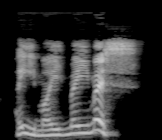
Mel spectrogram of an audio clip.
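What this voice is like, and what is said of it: Failed attempt at a character accent. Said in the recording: “That was not the right accent.”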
